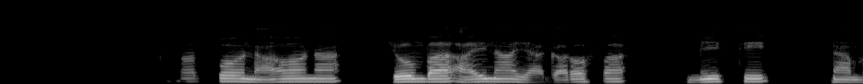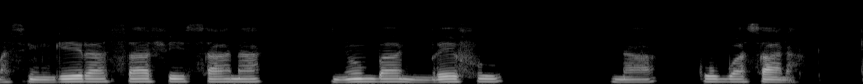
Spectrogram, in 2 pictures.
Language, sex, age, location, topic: Swahili, male, 18-24, Wajir, education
